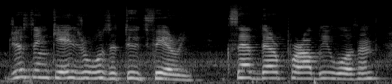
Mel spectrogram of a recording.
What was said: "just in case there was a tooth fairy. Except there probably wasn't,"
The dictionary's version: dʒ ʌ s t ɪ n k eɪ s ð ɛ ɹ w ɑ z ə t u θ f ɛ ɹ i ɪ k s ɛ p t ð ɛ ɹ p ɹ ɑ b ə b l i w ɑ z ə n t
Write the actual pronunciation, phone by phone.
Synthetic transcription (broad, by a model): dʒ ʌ s t ɪ n k eɪ s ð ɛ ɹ w ɑ z ə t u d f ɛ ɹ i ɪ k s ɛ p t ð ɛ ɹ p ɹ ɑ b ə b l i w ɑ z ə n t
